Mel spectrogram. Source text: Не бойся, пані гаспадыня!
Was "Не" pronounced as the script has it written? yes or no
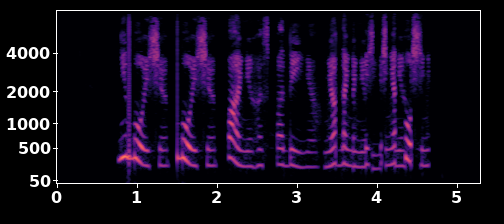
yes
